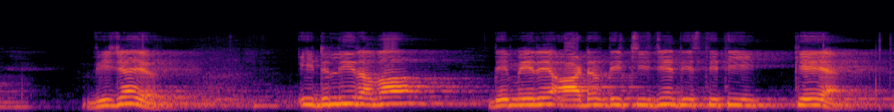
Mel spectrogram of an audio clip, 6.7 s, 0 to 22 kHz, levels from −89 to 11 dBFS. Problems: echo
